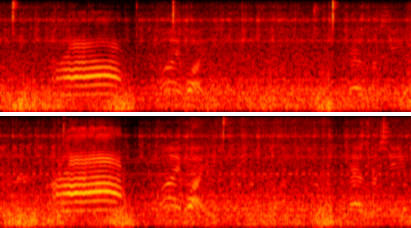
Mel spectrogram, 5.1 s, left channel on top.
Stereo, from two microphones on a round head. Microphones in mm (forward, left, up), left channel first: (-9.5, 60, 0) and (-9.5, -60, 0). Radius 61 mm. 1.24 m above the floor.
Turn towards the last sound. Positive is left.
turn(degrees=-30)  # may be behind; listen again after turning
